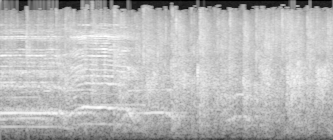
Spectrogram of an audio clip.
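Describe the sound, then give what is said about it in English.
A crowd bursts into loud, sustained applause for the winners of a cosplay costume contest, dense clapping, with a few high whistled or cheering tones rising briefly in the first second and a half. “Round of applause for all of our winners!”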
